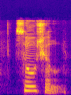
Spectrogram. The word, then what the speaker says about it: social: syllable and say interesting social any c i a is pronounced like sh pollution keep the air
